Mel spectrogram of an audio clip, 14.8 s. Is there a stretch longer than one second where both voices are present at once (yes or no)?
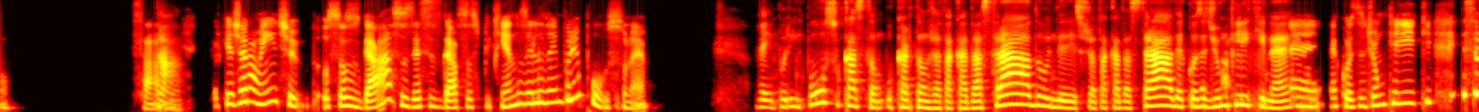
no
